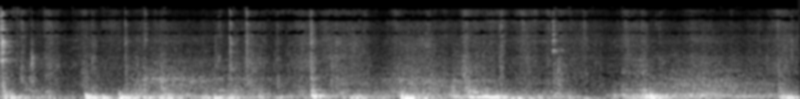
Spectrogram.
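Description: Plywood stall doors and walls bumped and pushed by hand, giving a few dull wooden knocks over low rumbling footsteps on wood-shaving bedding.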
